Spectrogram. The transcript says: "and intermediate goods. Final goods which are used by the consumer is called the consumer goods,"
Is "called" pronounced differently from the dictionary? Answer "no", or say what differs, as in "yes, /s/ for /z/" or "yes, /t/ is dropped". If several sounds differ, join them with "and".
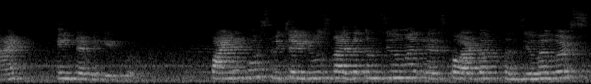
yes, /l/ is dropped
